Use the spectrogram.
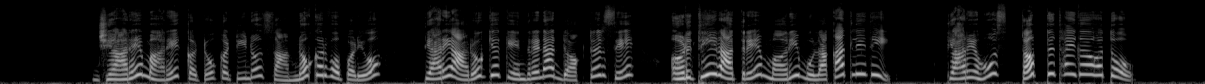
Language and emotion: Gujarati, surprised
